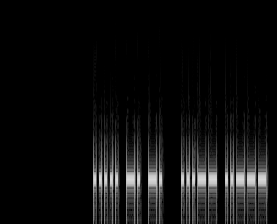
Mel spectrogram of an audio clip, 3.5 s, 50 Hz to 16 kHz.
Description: Morse code, heard as a keyed tone, about 36 wpm, 700 Hz. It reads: 5NN 32
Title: CQ WW DX Contest Exchange Encore - 35wpm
